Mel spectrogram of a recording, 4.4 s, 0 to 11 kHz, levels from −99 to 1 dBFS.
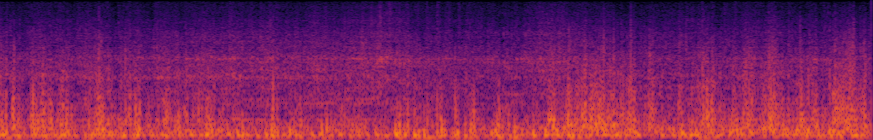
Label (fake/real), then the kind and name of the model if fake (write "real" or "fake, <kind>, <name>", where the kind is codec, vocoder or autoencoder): fake, autoencoder, DAC-VAE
